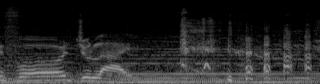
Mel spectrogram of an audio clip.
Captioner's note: laughs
